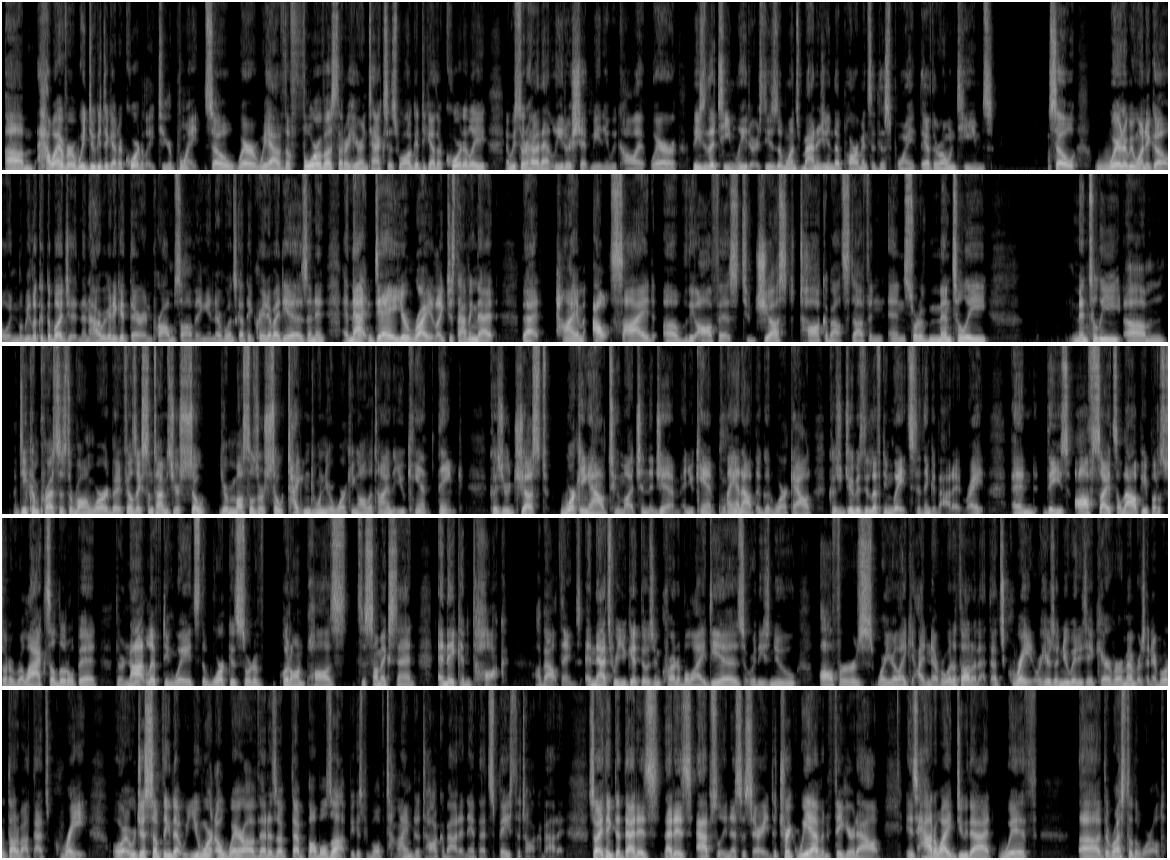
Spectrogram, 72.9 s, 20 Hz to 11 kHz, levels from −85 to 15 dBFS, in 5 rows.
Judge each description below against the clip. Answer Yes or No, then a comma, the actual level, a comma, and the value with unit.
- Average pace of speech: No, fast, 255 wpm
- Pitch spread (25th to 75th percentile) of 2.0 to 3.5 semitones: No, average, 3.9 semitones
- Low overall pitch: Yes, low, 100 Hz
